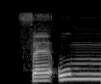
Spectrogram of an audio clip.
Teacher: mim bertasdid lagi, hati-hati didengung.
